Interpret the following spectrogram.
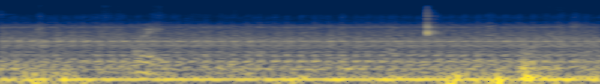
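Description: A steady low hum runs under everything, with one short sharp click about three seconds in.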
